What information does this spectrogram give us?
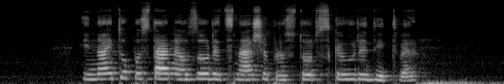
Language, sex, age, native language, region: Slovenian, female, 18-29, Slovenian, Gorenjska region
